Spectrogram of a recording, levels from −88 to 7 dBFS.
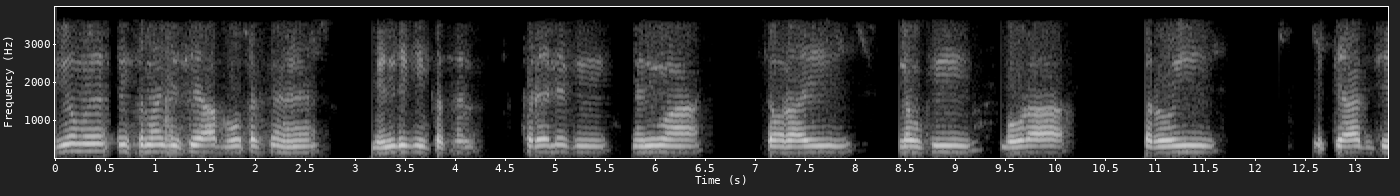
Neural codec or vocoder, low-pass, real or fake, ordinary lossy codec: none; 3.6 kHz; real; AAC, 16 kbps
